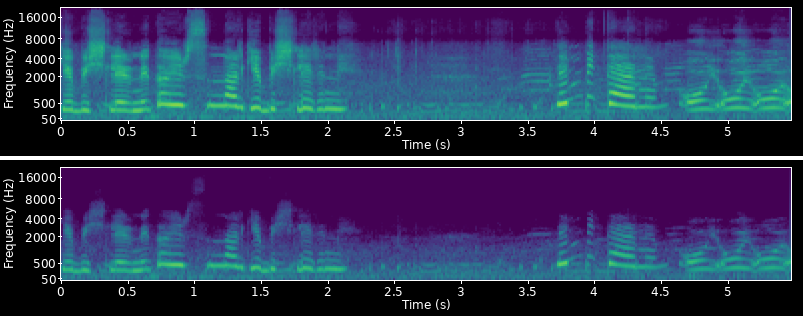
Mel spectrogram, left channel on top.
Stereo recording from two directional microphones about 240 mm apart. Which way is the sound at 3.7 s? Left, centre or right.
Centre.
